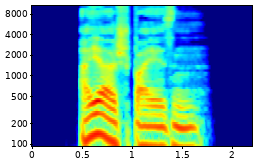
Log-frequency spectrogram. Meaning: plural of Eierspeise
- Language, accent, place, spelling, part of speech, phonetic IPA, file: German, Germany, Berlin, Eierspeisen, noun, [ˈaɪ̯ɐˌʃpaɪ̯zn̩], De-Eierspeisen.ogg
